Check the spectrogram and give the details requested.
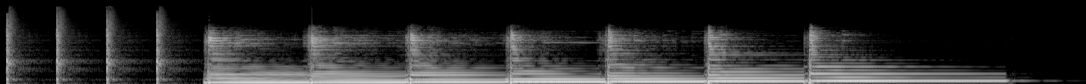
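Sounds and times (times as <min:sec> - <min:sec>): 
guitar sixth string in D Mixolydian: 0:02.0 - 0:10.2.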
